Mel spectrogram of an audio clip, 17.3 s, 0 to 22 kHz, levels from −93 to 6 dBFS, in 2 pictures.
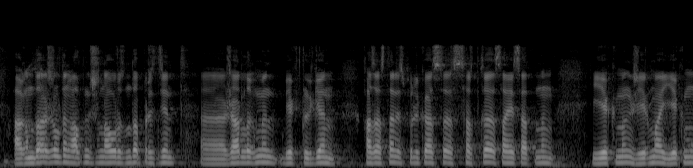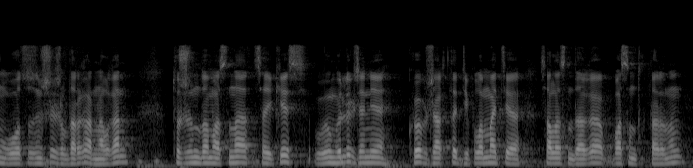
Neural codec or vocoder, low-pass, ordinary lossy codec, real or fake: vocoder, 44.1 kHz, 128 mel bands every 512 samples, BigVGAN v2; 7.2 kHz; none; fake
